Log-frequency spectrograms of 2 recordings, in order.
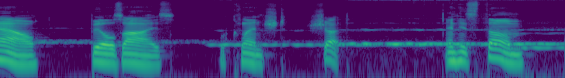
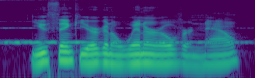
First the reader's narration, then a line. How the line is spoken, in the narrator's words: Roy asked, laughing to himself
